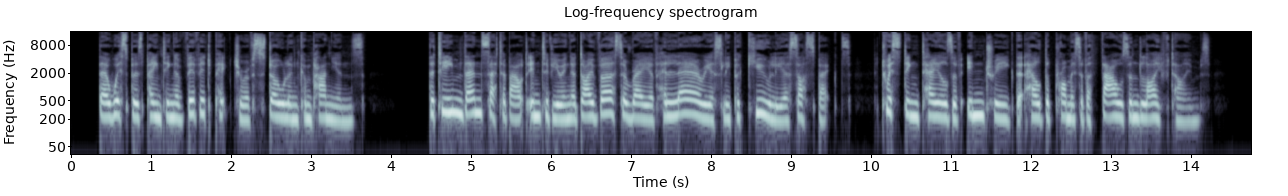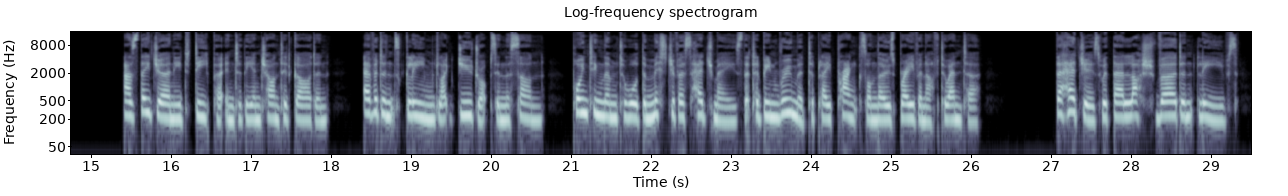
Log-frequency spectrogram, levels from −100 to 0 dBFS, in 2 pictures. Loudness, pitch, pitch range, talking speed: -21 LUFS, 225 Hz, 205-245 Hz, 155 wpm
